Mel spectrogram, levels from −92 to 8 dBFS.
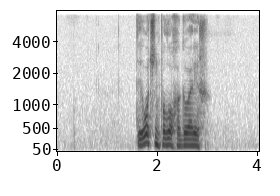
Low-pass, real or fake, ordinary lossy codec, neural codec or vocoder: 7.2 kHz; real; none; none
